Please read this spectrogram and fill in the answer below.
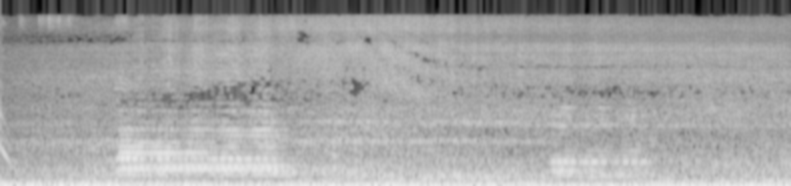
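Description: Freight locomotive air horn sounding a chord of several tones: a long blast about a second in and a shorter, fainter one near the end, over the steady low rumble of the passing train.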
